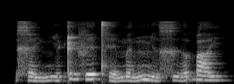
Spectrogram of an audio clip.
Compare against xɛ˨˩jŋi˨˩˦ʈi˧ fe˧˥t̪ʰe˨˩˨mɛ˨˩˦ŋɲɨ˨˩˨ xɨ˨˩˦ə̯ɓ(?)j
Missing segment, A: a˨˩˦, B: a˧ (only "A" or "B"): B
